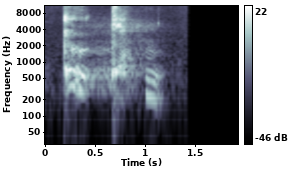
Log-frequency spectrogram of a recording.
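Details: Persistent cough that will not stop; persistent cough.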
